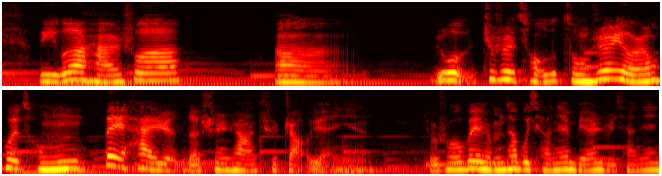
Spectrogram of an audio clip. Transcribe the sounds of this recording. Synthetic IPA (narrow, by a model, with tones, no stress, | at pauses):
li˨˩kxa˧˥ɪʂɻ̩˥˩ʂwɔ˥ | ə˥˧ | ɻu˥kt͡ɕjo˥˧ʊʂ̬ɻ̩˥˩t͡sʰʊ˧˥ŋt͡sʊ˨˩ŋʂ̬ɻ̩˥˩jo˨˩ʊɻə˧˥nxwe˥˩ɪt͡sʰʊ˧˥ŋpe˥˧ɪxa˥˩ɪɻə˧˥nd̪ə˧ʂə˥nʂɑ˥˧ŋt͡ɕʰy˥˩ʈ͡ʂɑ˨˩ʊɥɛ̰˧˥nḭ˥n | t͡ɕjo˥˧ʊʂ̩˥˩ʂwɔ˥we˥˩ɪʂə˧˥mə˧t̪ʰa˥p̬u˥˩t͡ɕʰjɑ˧˥ŋt͡ɕjɛ˥˩np̬jɻə˧˥nʈ͡ʂɻ̩˨˩t͡ɕʰjɑ˧˥ŋt͡ɕjɛ˥˩n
